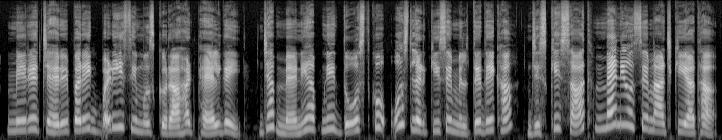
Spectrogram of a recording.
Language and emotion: Hindi, happy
